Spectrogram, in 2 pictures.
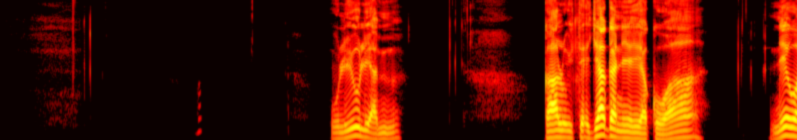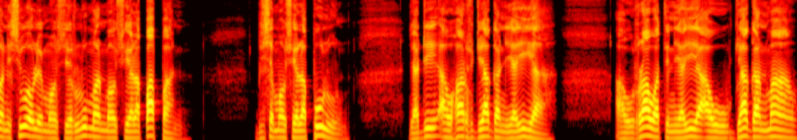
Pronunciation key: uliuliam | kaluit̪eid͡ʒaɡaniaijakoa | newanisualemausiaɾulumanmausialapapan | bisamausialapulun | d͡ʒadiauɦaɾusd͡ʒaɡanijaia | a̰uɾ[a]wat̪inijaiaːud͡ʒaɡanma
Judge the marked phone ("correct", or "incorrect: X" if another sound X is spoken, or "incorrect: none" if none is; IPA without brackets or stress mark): correct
